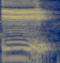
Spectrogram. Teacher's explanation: ए की आवाज आ रही है कंठ और तालु से, ए की आवाज आ रही है कंठ और तालु से, ए मतलब कंठ और तालु की आवाज।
